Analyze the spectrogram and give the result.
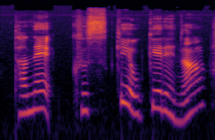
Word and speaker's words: タネクスケオケレナ: タネクスケっていうふうにちょっとね発音されましたけど、クスケ、クスケオケレナというのが正しいアイヌ語の発音だと思いますね。 – はい、タネクスケオケレナ。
